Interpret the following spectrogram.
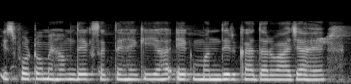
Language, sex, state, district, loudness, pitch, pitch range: Hindi, female, Uttar Pradesh, Shamli, -14 LUFS, 235 Hz, 225-235 Hz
